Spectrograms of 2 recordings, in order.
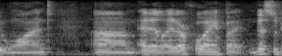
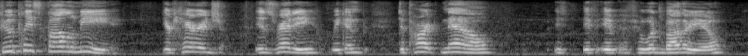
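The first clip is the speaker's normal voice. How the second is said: very high, raised, timid intimidated halfling voice; 10 semitones higher, 5 dB louder than usual. Narrator voicing a halfling-sized man who walks in, intimidated halfling-sized man. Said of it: "he's kind of intimidated by you guys".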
